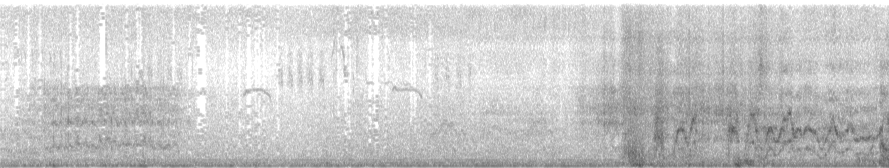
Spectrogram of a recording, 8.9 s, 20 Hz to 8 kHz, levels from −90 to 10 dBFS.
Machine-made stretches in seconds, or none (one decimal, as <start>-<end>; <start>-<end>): 4.7-8.9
